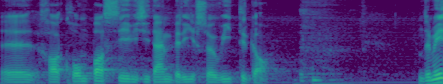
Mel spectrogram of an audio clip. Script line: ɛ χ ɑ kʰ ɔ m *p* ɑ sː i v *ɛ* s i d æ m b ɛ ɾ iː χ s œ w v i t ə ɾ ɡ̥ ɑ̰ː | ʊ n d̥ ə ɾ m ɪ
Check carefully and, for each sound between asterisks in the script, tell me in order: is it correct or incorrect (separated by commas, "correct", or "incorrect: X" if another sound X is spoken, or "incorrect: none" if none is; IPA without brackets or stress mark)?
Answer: correct, incorrect: i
